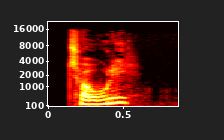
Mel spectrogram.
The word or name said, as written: tovlig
